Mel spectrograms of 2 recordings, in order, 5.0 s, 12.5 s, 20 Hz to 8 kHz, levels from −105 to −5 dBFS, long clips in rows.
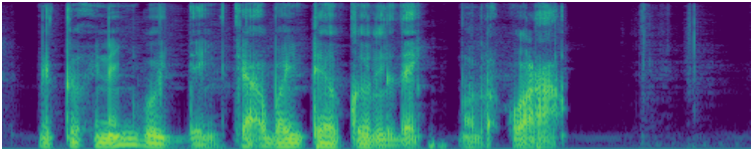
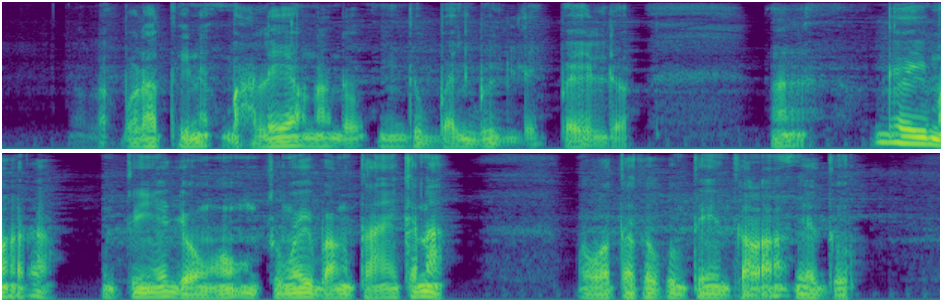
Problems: background sounds at intervals, background conversations at intervals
